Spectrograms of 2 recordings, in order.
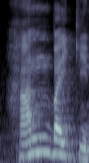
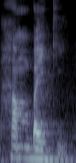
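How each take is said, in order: First: হানবাইকি said with a plain n, the wrong way; wrong n sound. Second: হামবাইকি with an m sound before বা. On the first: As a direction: say হানবাইকি with an n before বা, as the mistake. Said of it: "হানবাইকি না". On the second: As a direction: say হামবাইকি, turning the n into m. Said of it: "আমাদের উচ্চারণ হবে হামবাইকি". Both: Shown as a demonstration.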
